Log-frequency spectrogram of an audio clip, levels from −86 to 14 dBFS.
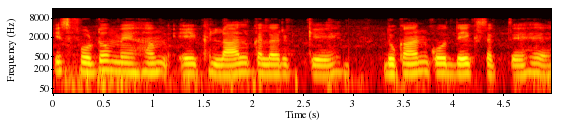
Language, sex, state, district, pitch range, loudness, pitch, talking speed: Hindi, male, Arunachal Pradesh, Lower Dibang Valley, 140-155 Hz, -18 LUFS, 150 Hz, 155 wpm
